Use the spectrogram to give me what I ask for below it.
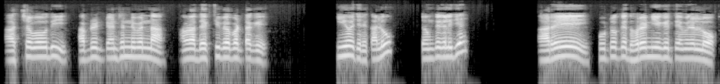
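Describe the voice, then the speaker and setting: Man doing a high, sly cartoon sidekick. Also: fairly even intonation, fairly bright tone, no echo, highs cut off. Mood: wheedling. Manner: fast, wheedling. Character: sly young male friend, wheedling cartoon sidekick. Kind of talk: comic cartoon dub.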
